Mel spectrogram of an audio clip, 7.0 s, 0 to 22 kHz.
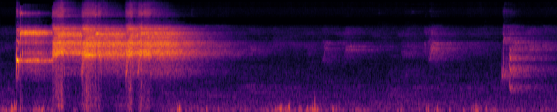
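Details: Captive black francolin filmed in May 2022 gives a loud, harsh, grating phrase of several rasping notes lasting about two seconds, followed by fainter short notes and a brief final burst.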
